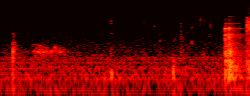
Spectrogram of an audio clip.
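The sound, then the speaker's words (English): A quiet sip of gourmet coffee made from home-ground beans: a few soft mouth clicks and small ticks, then a brief airy slurp near the end. No one speaks. “Take a sip.”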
